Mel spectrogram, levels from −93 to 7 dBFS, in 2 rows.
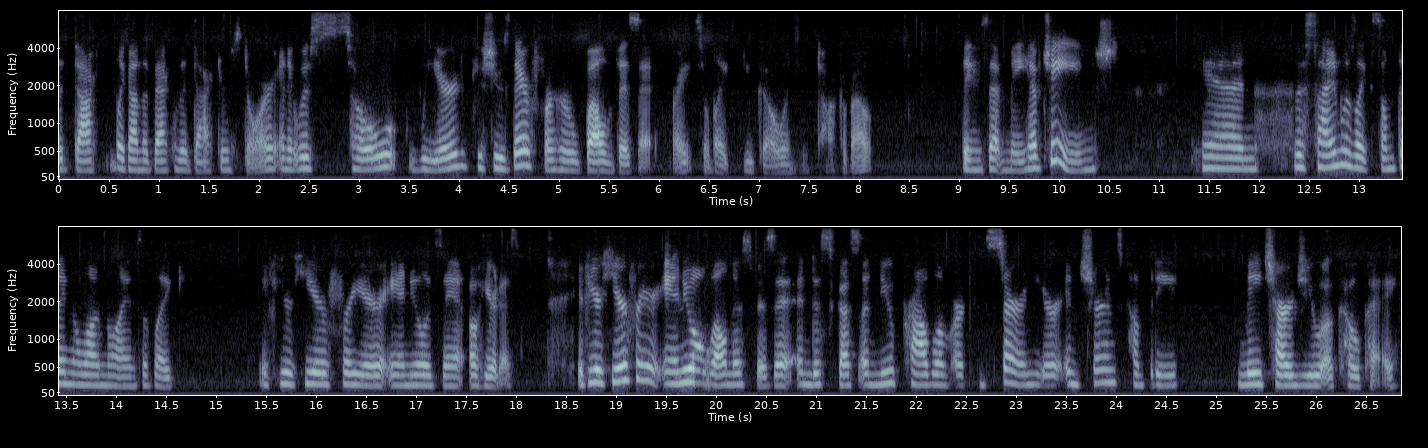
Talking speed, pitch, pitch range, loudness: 185 wpm, 190 Hz, 180-210 Hz, -29 LUFS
